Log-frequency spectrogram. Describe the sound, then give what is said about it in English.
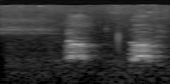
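Two sharp dog barks spaced about half a second apart, moderately loud, with a quiet background and no talking. “The second Kaiser is barking.”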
